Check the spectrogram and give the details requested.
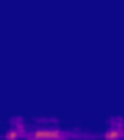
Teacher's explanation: یہاں پر را آ گیا، اس را کو پر پڑھیں گے، ہا کو واضح کریں گے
